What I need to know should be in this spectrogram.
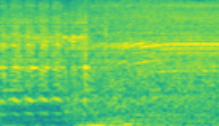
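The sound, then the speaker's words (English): A car engine revving as a sound effect: a brief, moderately loud, steady engine rev with a low rumble, heard alone. “So join me in our imaginary car”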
